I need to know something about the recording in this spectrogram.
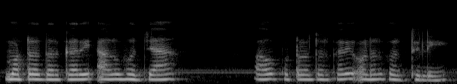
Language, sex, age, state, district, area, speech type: Odia, female, 45-60, Odisha, Kandhamal, rural, spontaneous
